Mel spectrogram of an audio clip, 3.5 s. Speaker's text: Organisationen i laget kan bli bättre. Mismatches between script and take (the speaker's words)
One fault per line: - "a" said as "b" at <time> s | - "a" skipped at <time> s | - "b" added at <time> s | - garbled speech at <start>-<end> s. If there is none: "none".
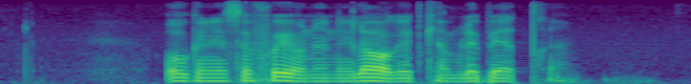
none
